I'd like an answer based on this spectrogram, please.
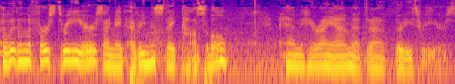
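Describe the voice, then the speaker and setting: Over noticeable background noise, a woman with an American accent speaks in a fairly low pitch. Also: lively intonation, moderate pace. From New York. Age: 60s. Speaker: restaurant owner. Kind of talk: interview.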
